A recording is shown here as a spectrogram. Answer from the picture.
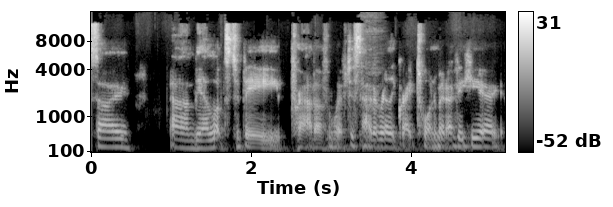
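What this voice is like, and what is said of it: Rough, worn-out voice. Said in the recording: “You sound like you have partied 3 days straight. ... my voice sounds a little bit worse for wear.”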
